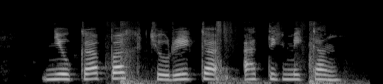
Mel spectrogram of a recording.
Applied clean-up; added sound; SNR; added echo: none; Gunshot, gunfire + Slam; 13 dB; none.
